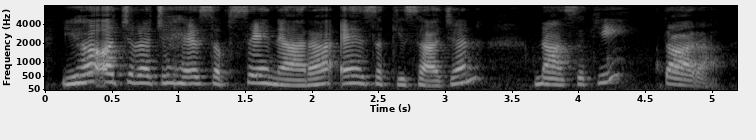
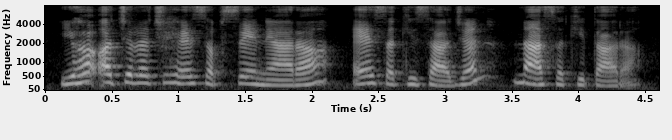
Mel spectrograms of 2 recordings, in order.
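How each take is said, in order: The two takes are said the same way.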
